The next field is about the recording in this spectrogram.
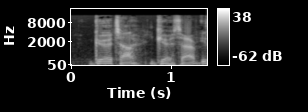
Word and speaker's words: Goethe: Goethe. Is pronounced Goethe. – It's pronounced Goethe. So I was looking at it. Now, for people who can't see the word that's in front of me, it's spelled G-O-E-T-H-E. – Correct. Yeah. Mm. Goethe. – Would you have pronounced that Goethe? – I would have looked a couple of times and think, I know that the T-H is not T-H, yes.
